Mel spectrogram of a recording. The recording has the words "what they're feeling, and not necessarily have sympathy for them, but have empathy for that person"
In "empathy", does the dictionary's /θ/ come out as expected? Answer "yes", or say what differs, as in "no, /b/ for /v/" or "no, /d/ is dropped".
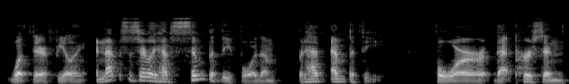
yes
